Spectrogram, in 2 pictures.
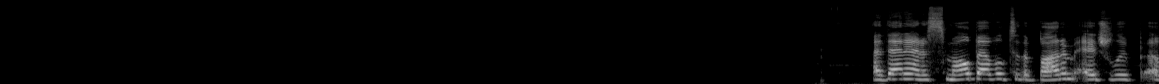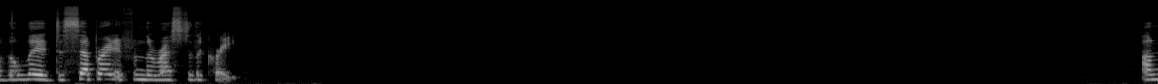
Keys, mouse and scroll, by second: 1.1 e, 1.4 z, 3.0 click, 6.6 Tab, 7.4 click, 7.8 middle click, 9.3 click, 10.6 Tab, 12.8 alt+click, 14.5-15.7 middle drag, 16.2 ctrl+b, 17.8 shift+click, 18.6 click, 19.8 KP_Decimal, 19.9 KP_0, 20.0 KP_1, 20.3 Tab, 20.5 KP_5, 21.5 click, 21.8 Tab, 22.0 click, 22.5 scroll down 1.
